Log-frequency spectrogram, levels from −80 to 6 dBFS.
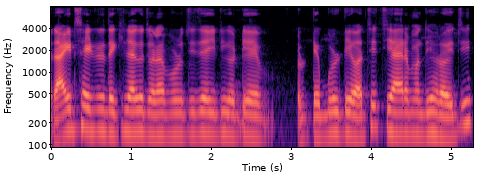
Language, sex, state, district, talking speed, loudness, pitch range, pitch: Odia, male, Odisha, Malkangiri, 160 wpm, -19 LUFS, 135-145 Hz, 140 Hz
